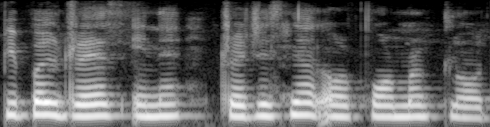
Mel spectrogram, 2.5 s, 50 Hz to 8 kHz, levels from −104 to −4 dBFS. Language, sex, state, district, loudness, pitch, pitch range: English, female, Arunachal Pradesh, Lower Dibang Valley, -16 LUFS, 230 Hz, 220-240 Hz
